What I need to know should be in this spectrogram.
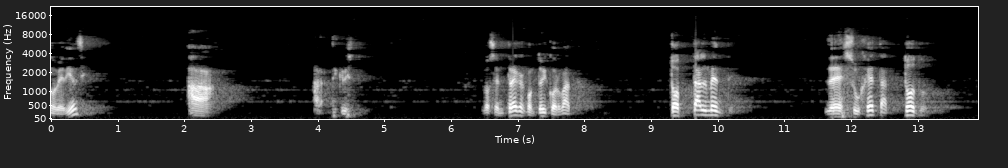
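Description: A middle-aged man preaches through a microphone in short, emphatic phrases with pauses between them.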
